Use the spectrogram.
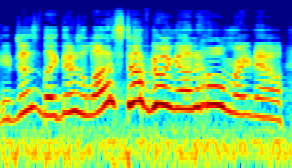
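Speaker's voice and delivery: high, loud mock wail; retold crying breakdown. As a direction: imitate blurting an excuse through tears. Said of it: "broke down crying".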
